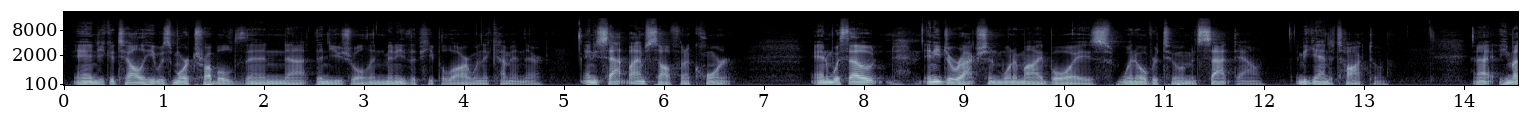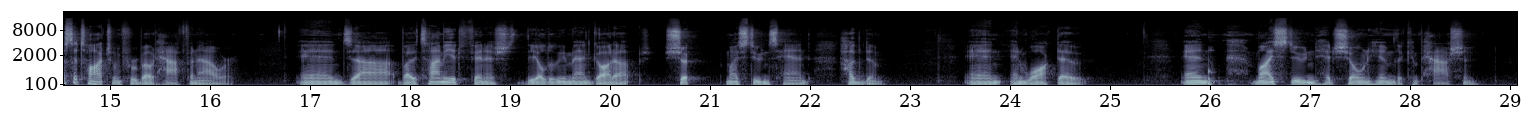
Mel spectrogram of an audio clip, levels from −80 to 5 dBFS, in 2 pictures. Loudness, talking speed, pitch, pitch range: -25 LUFS, 200 wpm, 80 Hz, 70-85 Hz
